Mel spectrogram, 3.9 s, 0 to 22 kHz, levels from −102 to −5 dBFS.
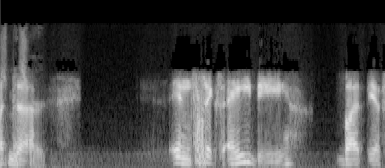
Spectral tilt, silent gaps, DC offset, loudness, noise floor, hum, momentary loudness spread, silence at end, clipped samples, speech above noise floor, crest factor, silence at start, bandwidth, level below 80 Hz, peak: -5 dB/octave; none; under 0.1%; -19 LUFS; -61 dBFS; 60 Hz at -50 dBFS; 22 LU; 0 s; under 0.1%; 42 dB; 20 dB; 0 s; 12 kHz; -54 dBFS; -2 dBFS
